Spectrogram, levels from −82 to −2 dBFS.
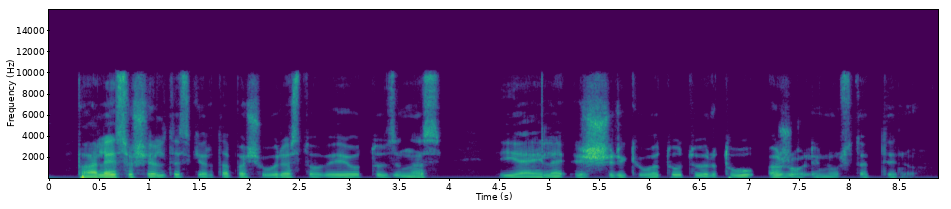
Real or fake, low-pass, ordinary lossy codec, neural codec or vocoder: real; 9.9 kHz; AAC, 64 kbps; none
